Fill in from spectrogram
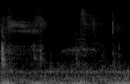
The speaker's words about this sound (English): All right, cut that off. And we'll go around the world here. Going around the world, cutting off the paper.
